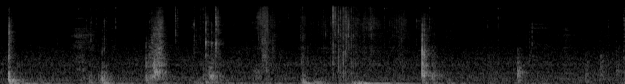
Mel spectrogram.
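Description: Plastic shrink wrap crinkling and tearing as a sealed trading-card hobby box is unwrapped and handled, a string of short crackles and knocks with the loudest about four seconds in.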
